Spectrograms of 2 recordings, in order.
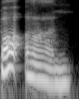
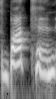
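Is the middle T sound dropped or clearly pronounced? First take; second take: dropped; pronounced. First: The middle T sound is dropped. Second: The middle T sound is clearly pronounced. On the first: The speaker calls it wrong. "It's not button" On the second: The speaker calls it right. "It's button and kitten"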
